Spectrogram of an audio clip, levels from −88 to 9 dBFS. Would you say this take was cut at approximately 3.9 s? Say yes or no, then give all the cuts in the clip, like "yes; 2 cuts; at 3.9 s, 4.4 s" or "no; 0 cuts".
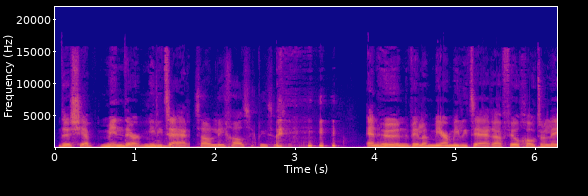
yes; 2 cuts; at 1.7 s, 3.9 s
